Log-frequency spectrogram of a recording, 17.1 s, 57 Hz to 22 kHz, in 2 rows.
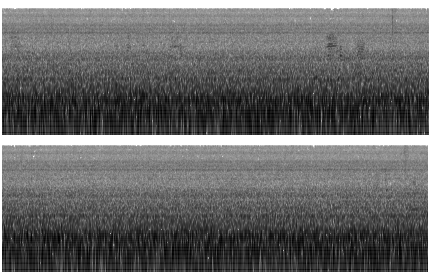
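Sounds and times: jet engines droning: 0.0 - 17.0.

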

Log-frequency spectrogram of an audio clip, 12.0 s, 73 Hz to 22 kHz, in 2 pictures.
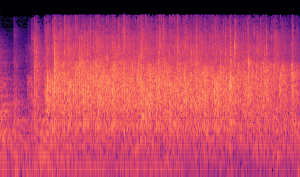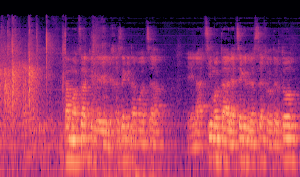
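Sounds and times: audience applauding: 0.6 - 7.3.

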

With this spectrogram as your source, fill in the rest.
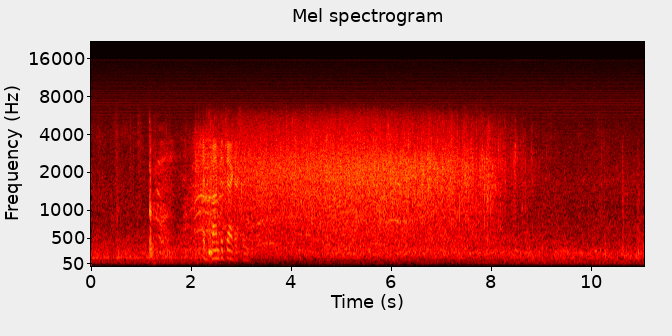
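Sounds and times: crowd applauding: 1.9 - 9.0.

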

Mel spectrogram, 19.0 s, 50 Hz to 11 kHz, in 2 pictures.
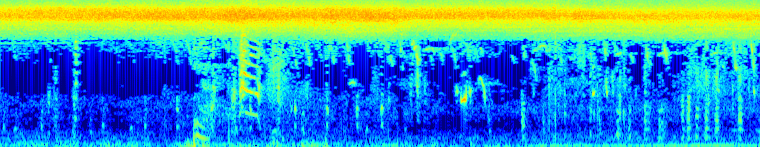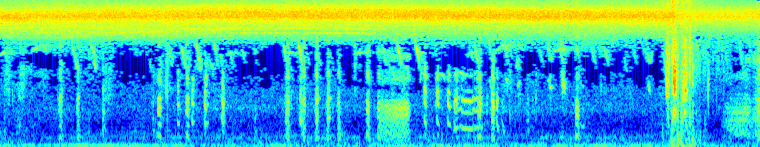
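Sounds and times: chickens clucking: 0.0 - 19.0
chicken squawk: 2.6 - 3.9, 13.1 - 15.9, 17.8 - 19.0.

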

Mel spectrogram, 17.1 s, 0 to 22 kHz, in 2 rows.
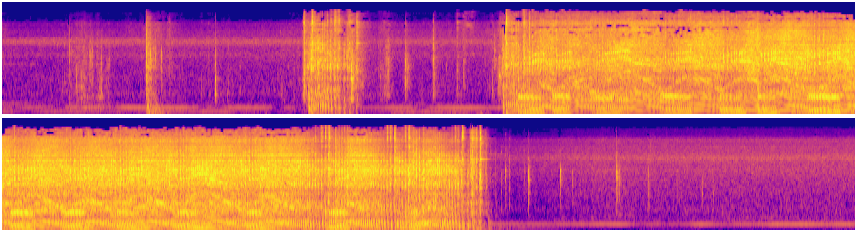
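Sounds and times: faint steady hum: 0.0 - 5.1, 13.0 - 17.0
chainsaw engine revving: 3.0 - 3.7, 5.0 - 13.5.

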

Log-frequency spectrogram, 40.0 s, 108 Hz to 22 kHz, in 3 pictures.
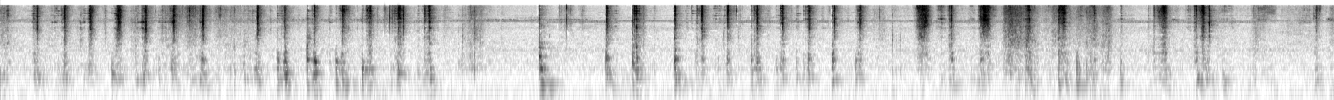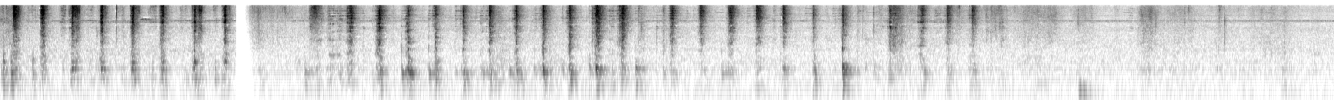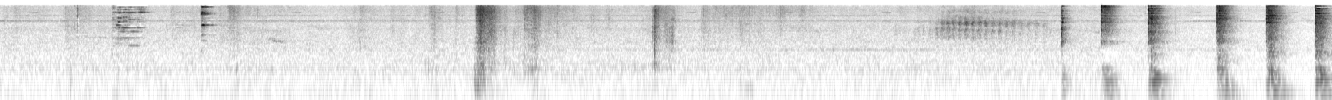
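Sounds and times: hand tool scraping wood: 0.0 - 4.8, 5.4 - 15.7, 16.3 - 23.4.

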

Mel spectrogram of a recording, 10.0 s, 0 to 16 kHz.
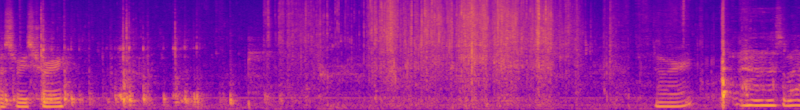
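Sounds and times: plastic wrap crinkling: 3.3 - 9.0.

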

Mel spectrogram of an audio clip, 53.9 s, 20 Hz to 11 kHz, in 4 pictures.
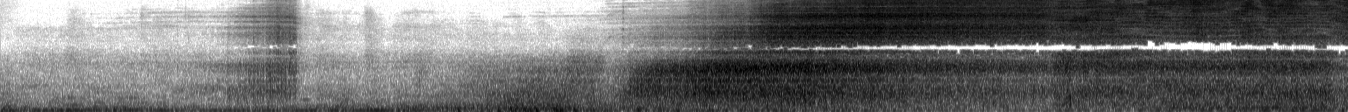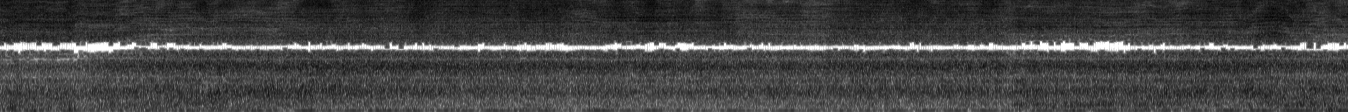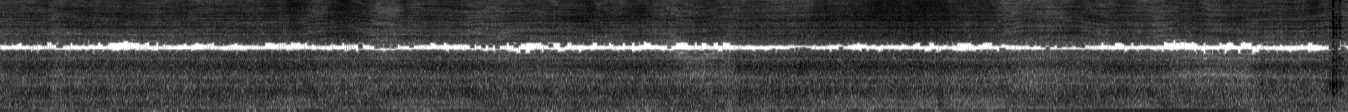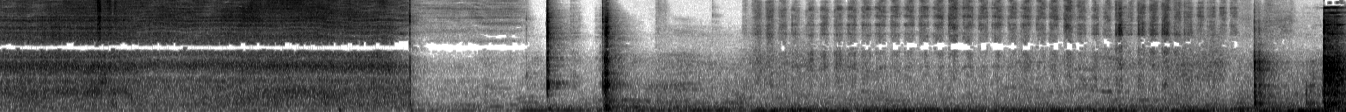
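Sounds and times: torch flame hissing: 1.8 - 3.1, 5.4 - 46.0.

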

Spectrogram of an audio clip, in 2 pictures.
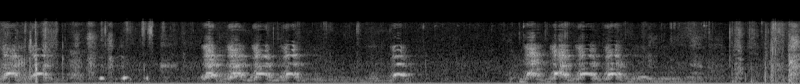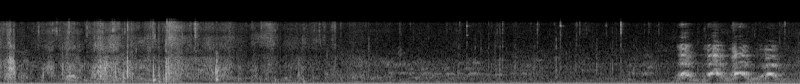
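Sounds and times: puppies barking and yipping: 0.0 - 3.3, 5.2 - 7.1, 11.8 - 16.0.

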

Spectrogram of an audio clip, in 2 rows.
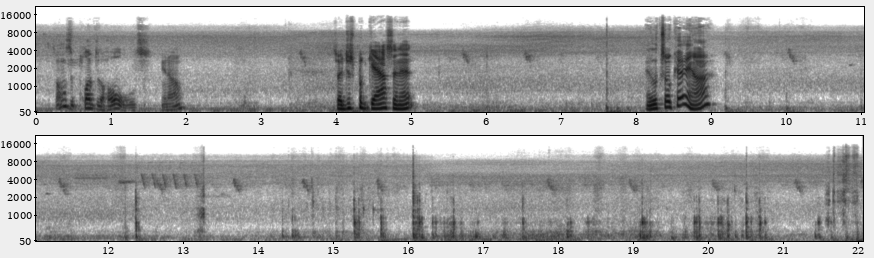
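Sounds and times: plastic tank handling taps and knocks: 14.3 - 18.4, 19.0 - 21.7.

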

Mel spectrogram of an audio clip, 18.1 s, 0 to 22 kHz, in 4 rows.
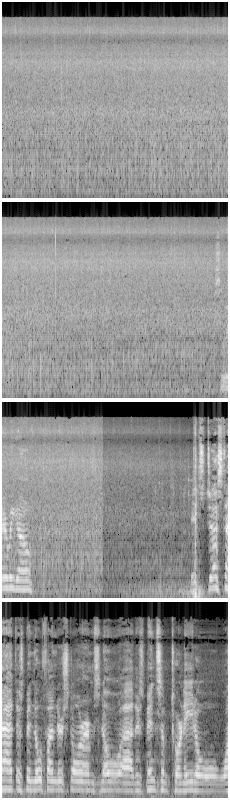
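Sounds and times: hard rain on fabric awning: 0.0 - 13.5
rain drops ticking: 0.0 - 18.0.

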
